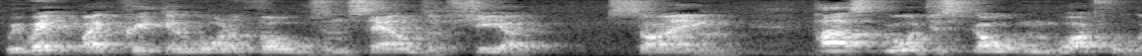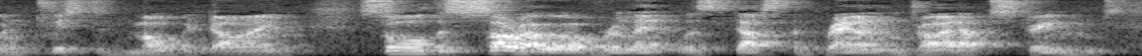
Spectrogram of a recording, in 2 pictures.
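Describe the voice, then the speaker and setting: A man's voice: mid-range voice, fairly even intonation, slow. An Australian man hosting an informal poetry reading, reciting verse and rambling through chatty asides as he thinks aloud. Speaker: poetry podcast host and reader. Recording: echoey, distant mic, faint background noise.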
